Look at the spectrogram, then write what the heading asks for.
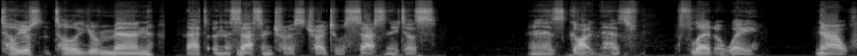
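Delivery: hushed whisper in a character voice. Voicing a character who whispers orders to a captive: whispering in character. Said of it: "whisper to her".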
